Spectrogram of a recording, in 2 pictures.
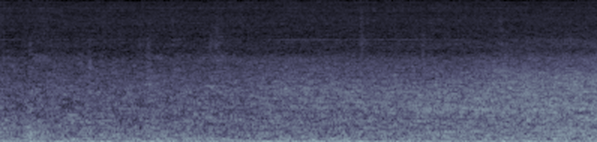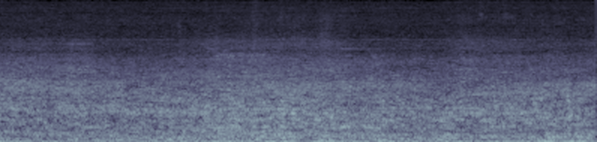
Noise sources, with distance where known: medium-sounding engine, far

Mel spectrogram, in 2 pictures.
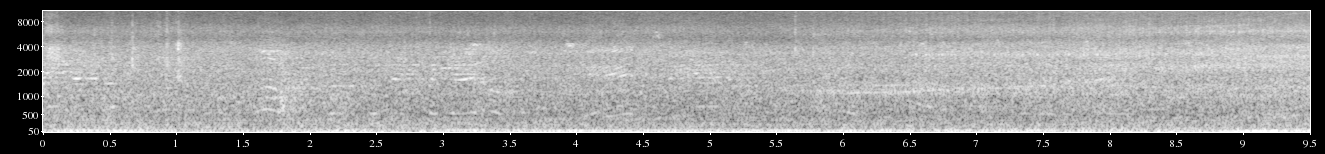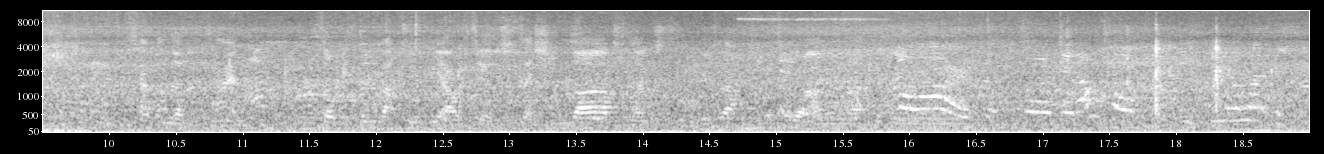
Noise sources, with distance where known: medium-sounding engine, far; person or small group talking

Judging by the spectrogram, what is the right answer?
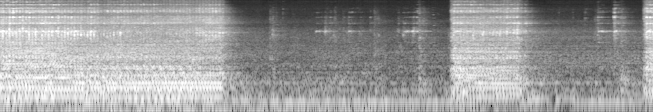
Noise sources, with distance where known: jackhammer, near

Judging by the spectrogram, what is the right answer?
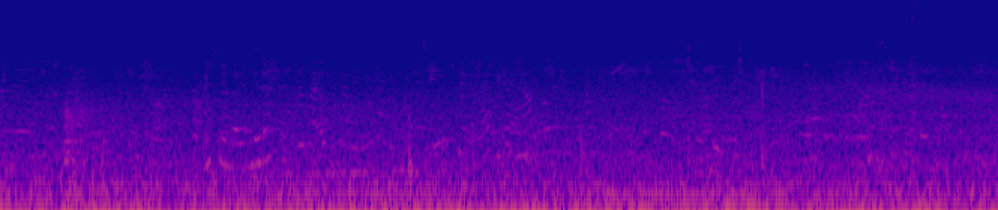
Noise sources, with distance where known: unidentified human voice

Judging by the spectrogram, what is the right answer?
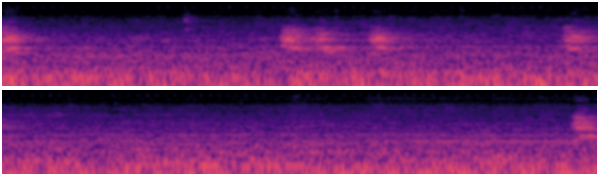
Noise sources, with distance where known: dog barking or whining

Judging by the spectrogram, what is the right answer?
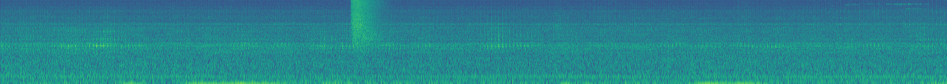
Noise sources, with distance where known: large rotating saw

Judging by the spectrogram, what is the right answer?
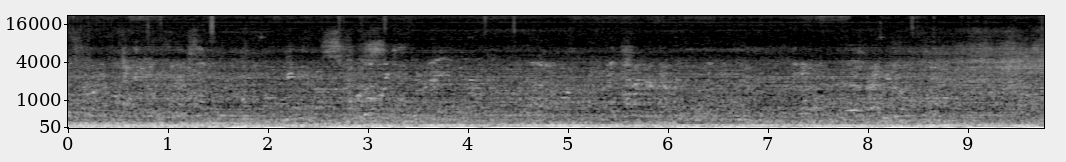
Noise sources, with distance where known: person or small group talking, far

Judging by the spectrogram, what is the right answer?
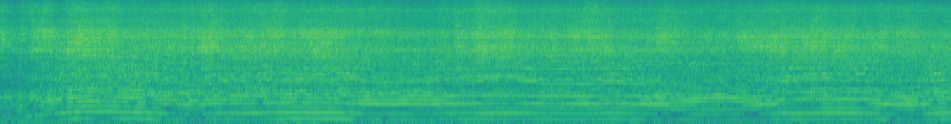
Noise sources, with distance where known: engine of unclear size, near

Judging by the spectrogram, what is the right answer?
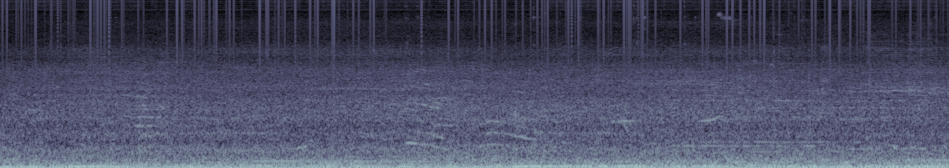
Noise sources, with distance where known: engine of unclear size; car horn, far; person or small group talking, far

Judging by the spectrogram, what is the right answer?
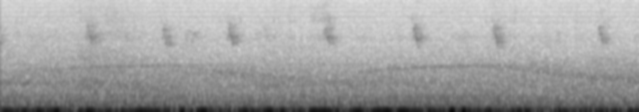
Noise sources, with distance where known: siren, far

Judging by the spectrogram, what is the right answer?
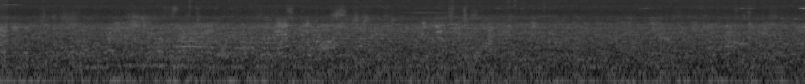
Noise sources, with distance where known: car horn, far; person or small group talking, near

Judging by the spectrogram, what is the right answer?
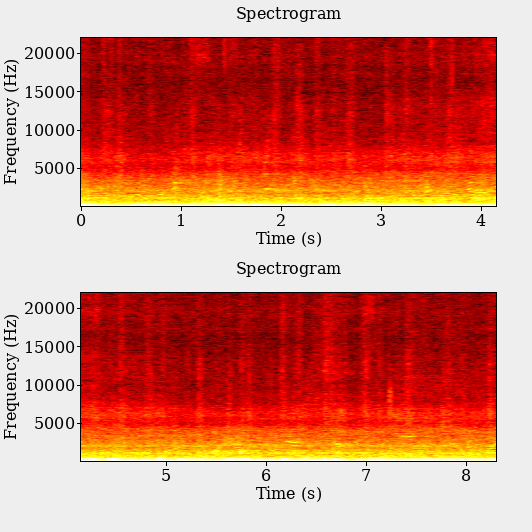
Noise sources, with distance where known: small-sounding engine; person or small group talking, near

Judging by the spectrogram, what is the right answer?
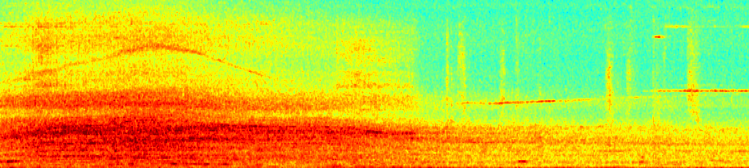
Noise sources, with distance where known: large-sounding engine, near

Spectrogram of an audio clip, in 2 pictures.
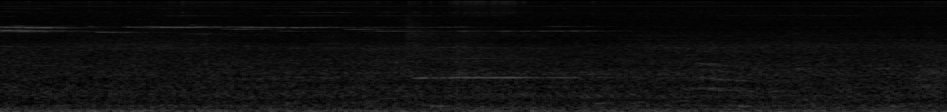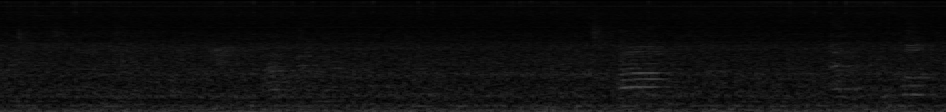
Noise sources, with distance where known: large-sounding engine, far; person or small group talking, far

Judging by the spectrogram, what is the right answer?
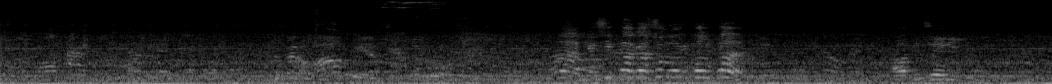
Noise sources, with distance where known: person or small group talking, near

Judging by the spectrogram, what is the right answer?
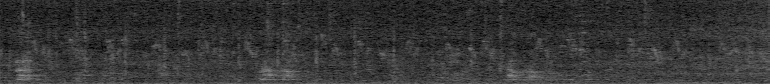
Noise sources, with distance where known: person or small group talking, far; dog barking or whining, far

